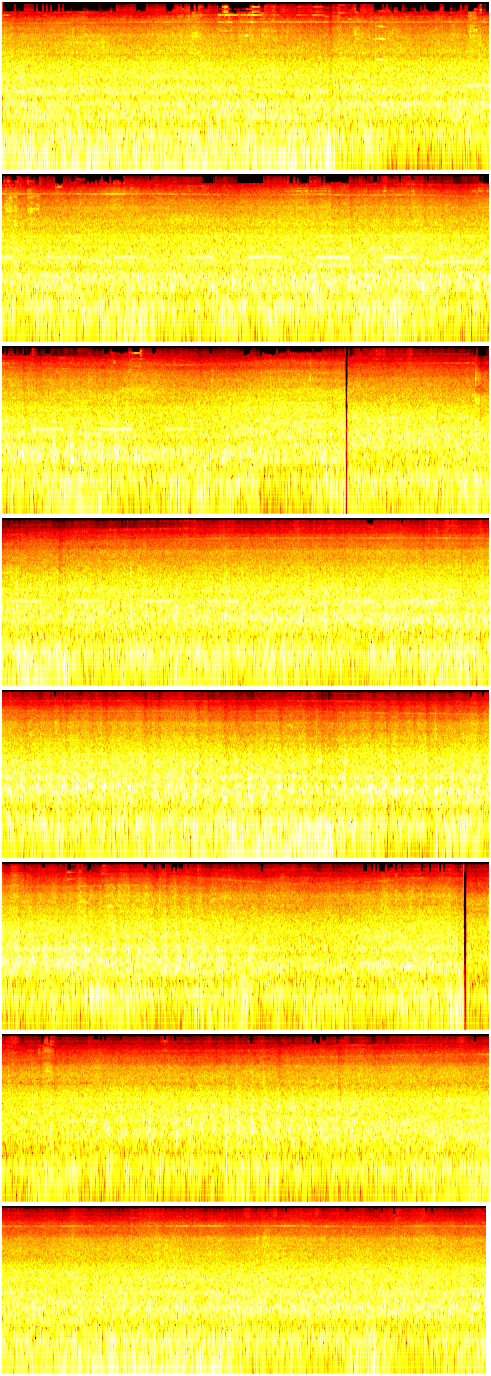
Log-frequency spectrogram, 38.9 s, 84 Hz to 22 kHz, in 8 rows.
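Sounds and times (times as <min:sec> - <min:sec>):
bulldozer diesel engine: 0:00.0 - 0:38.9
reversing alarm beeping: 0:04.6 - 0:11.9, 0:13.3 - 0:24.5.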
